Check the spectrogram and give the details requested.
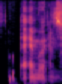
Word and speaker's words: Emrys: Emrys, yes. Emrys Esports. It's I think a it's going to be Welsh name.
